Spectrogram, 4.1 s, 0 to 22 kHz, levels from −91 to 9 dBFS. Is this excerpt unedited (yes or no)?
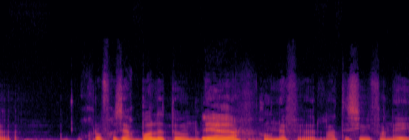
yes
